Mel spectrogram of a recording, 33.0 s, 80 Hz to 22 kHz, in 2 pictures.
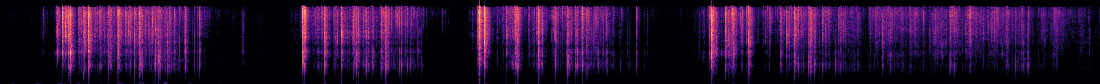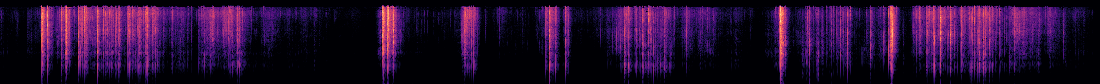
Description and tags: Cracking/Crunching, A
Raw audio created by crunching up prawn crackers close to the recorder. You might be able to use it for bones breaking, but it will probably need some editing on your part.
An example of how you might credit is by putting this in the description/credits:
The sound was recorded using a "H1 Zoom recorder" on 9th January 2016.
